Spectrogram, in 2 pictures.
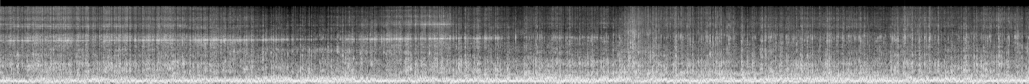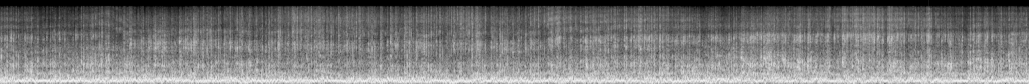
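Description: Jet truck turbine engines running at the starting line: a loud, steady roar, with a faint high whine rising slightly over the first few seconds and then fading out.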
